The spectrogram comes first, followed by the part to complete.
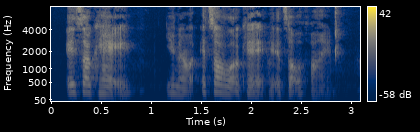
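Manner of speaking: imitated defeated-sounding voice. Acting out Norman's reply, saying he doesn't argue: imitating defeated Norman. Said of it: "completely defeated".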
